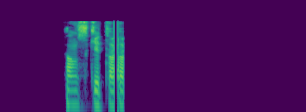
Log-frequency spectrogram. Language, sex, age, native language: Icelandic, male, 13, Polish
